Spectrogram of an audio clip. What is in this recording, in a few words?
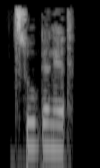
"zugenäht", German; adjectives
